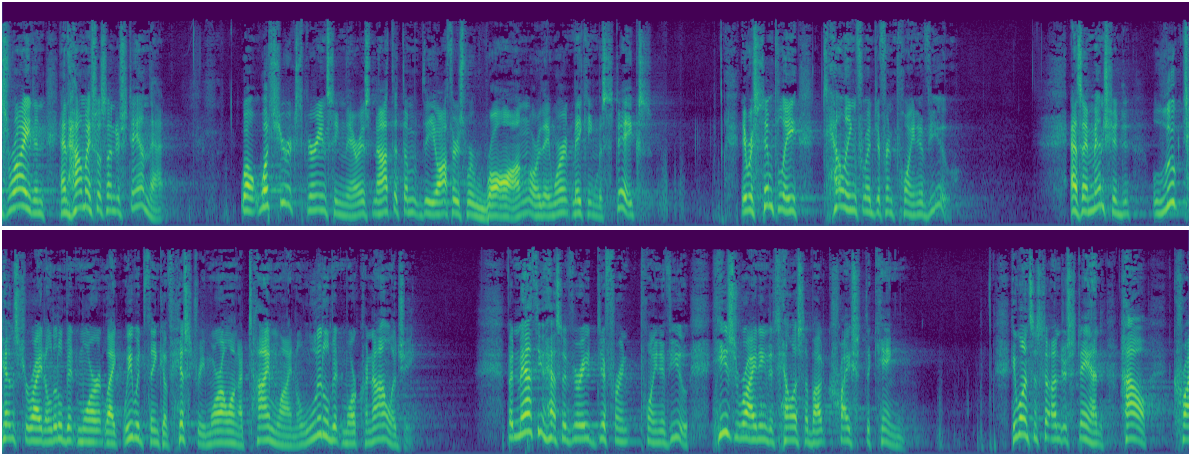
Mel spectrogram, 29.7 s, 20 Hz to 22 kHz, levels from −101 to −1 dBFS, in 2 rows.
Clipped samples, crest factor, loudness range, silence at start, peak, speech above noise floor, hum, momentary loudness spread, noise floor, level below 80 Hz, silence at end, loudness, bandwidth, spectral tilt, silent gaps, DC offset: under 0.1%; 24 dB; 4 LU; 0 s; 0 dBFS; 47 dB; none; 13 LU; -71 dBFS; -76 dBFS; 0 s; -23 LUFS; 16.5 kHz; -3.5 dB/octave; none; under 0.1%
